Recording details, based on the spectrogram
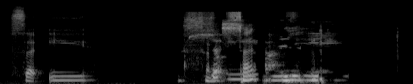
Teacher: It's a glottal stop. So you're just stopping the air in your throat, just like when you say uh-oh, you stop the air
